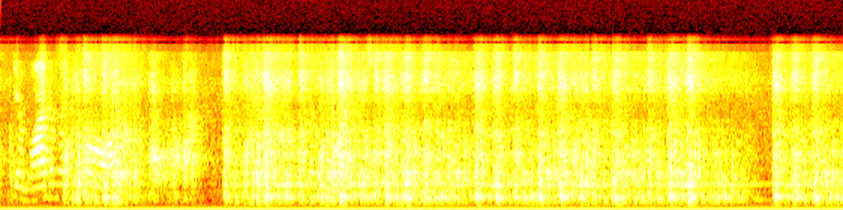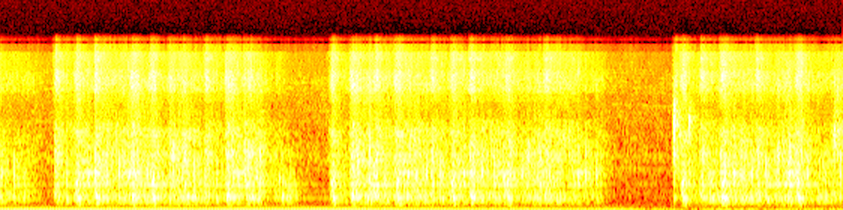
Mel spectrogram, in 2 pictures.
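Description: Video game digging crunches scrape steadily from a small tablet speaker.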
